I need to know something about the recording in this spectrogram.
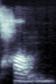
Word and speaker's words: hum: ananda and then the second word is hum like you're humming oh yes so we'll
